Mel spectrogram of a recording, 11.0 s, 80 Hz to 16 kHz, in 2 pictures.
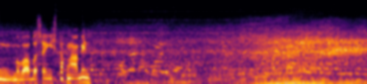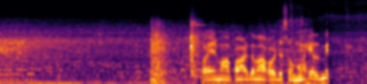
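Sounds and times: vehicle engine passing by: 1.3s - 8.3s.

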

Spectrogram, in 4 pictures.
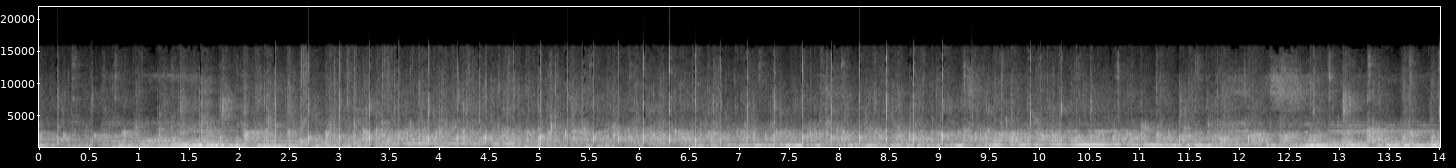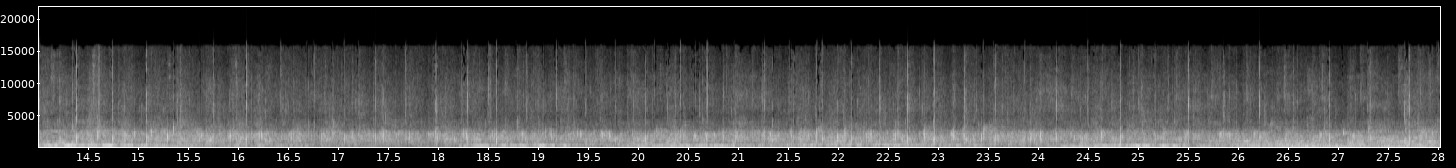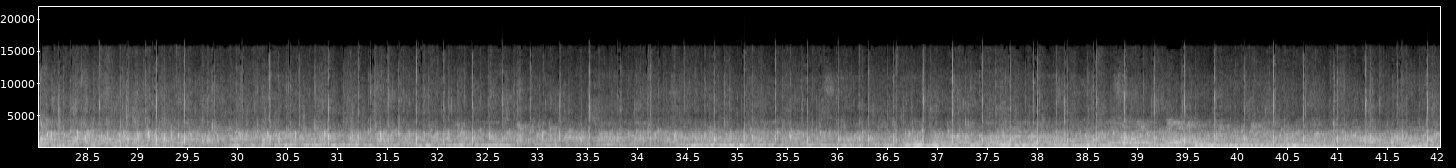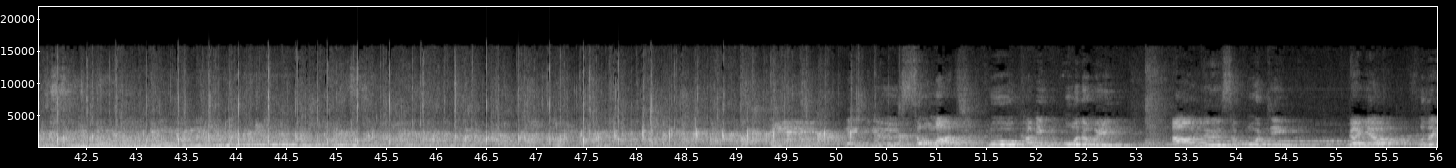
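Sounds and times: slow melodic background music: 0.0s - 49.4s
audience applauding: 0.0s - 51.5s.

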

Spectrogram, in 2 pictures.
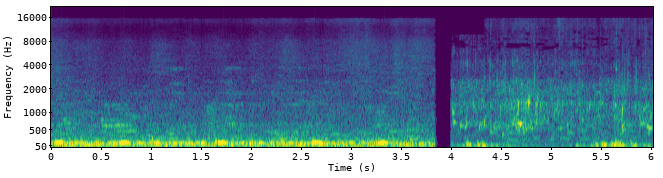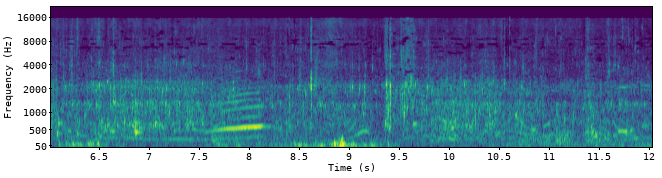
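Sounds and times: paddle splashing water: 4.0s - 12.0s.

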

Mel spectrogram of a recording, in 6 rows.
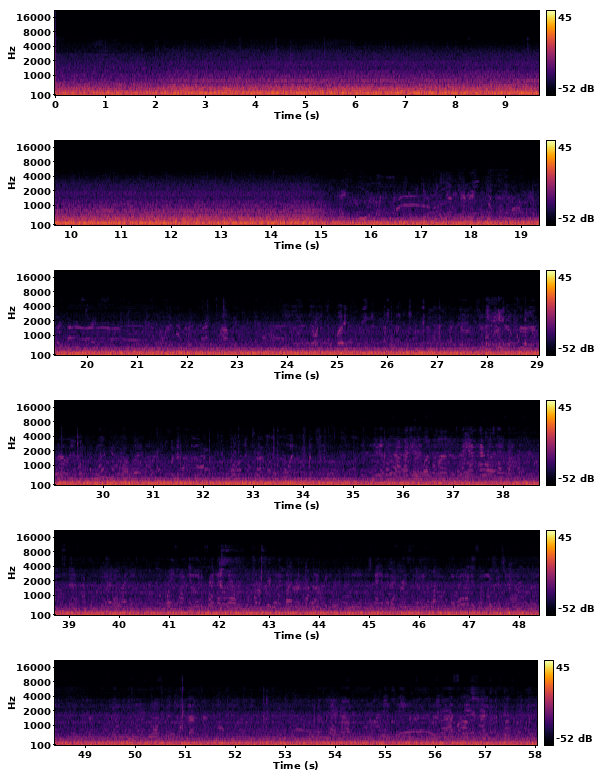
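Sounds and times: airliner cabin engine rumble: 0.0s - 58.0s.

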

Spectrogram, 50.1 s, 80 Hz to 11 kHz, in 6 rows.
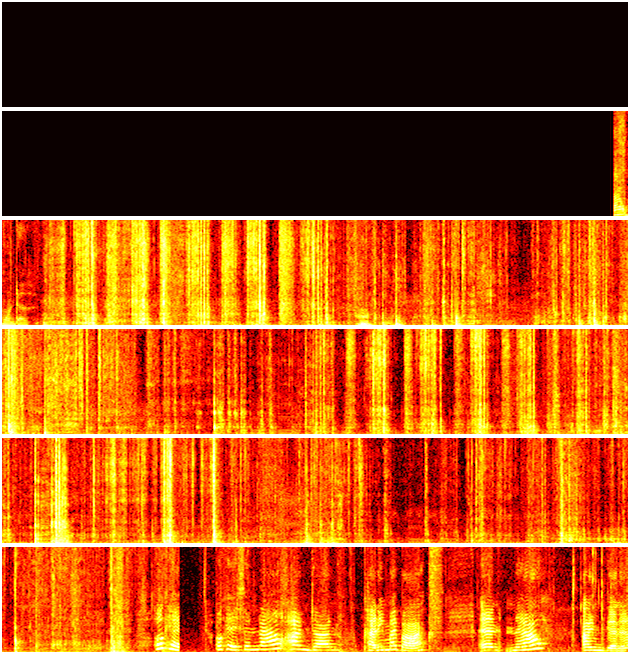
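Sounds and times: scissors cutting cardboard: 17.2s - 43.6s.

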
